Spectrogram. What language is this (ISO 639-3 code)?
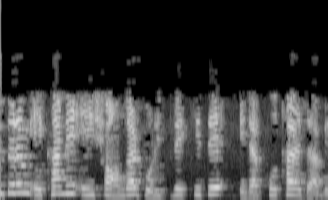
ben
